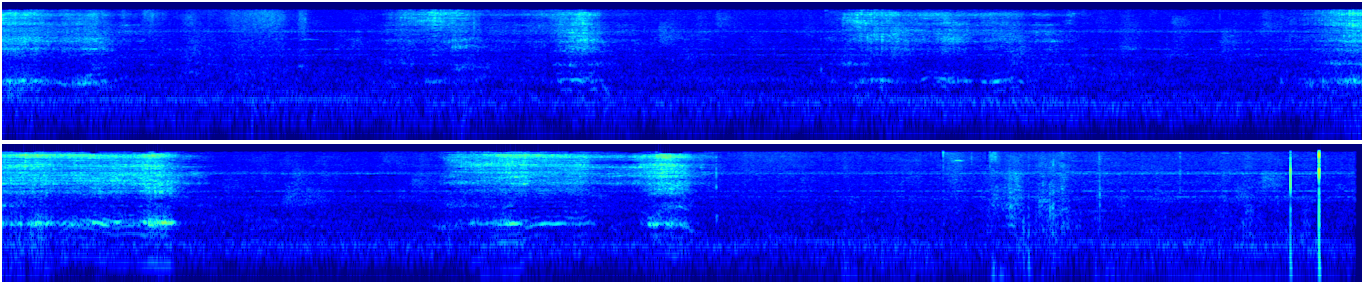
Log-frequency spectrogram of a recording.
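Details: Loud snoring: repeated rough, rattling breaths rising and falling in a quiet room with a low steady hum, recorded as a prank on a sleeping man.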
